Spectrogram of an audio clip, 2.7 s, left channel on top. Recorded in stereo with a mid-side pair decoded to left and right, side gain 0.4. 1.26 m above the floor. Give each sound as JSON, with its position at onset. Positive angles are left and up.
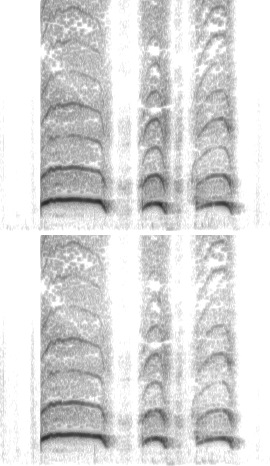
{"t": 0.4, "sound": "a scream", "azimuth_deg": 10, "distance_m": 0.7}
